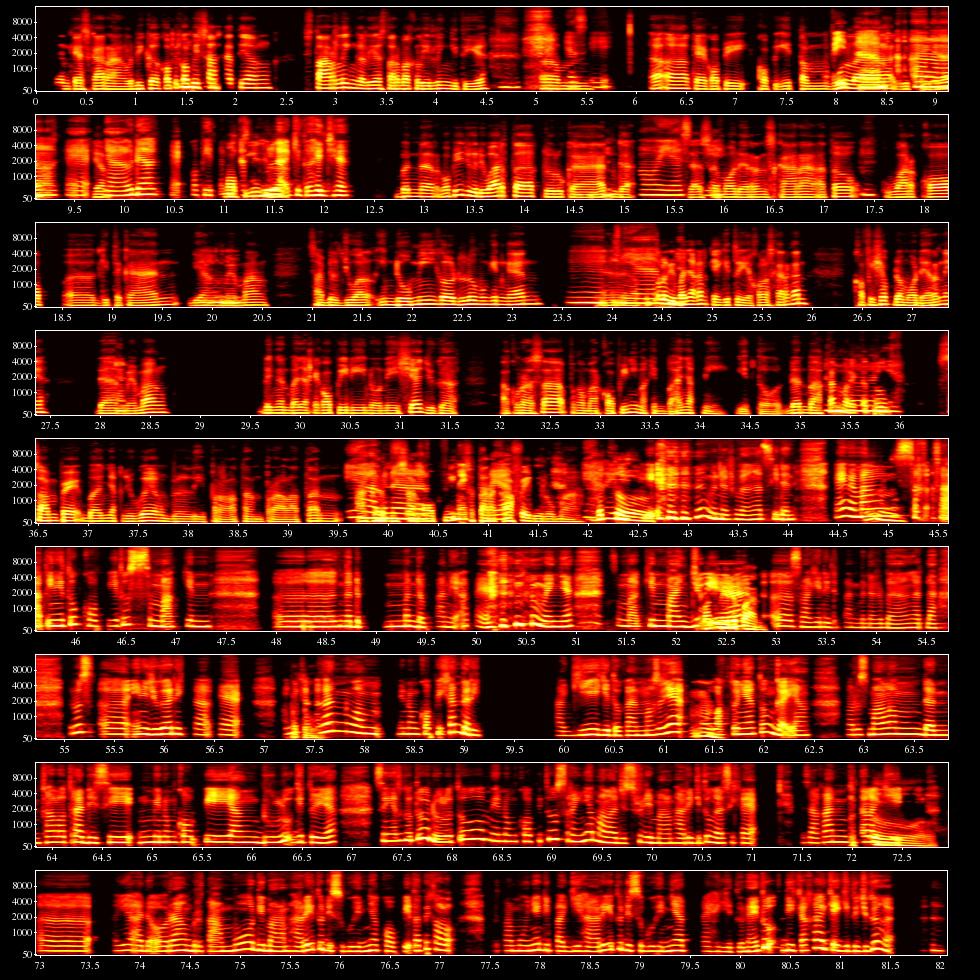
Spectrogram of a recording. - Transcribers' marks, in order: chuckle; tsk; in English: "coffee shop"; other background noise; in English: "coffee maker"; laugh; tapping; laugh; chuckle
- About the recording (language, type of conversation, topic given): Indonesian, podcast, Bagaimana kebiasaan ngopi atau minum teh sambil mengobrol di rumahmu?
